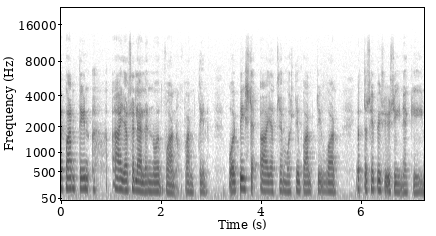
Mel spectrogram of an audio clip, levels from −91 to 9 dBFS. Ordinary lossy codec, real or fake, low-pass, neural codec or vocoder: none; real; 19.8 kHz; none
